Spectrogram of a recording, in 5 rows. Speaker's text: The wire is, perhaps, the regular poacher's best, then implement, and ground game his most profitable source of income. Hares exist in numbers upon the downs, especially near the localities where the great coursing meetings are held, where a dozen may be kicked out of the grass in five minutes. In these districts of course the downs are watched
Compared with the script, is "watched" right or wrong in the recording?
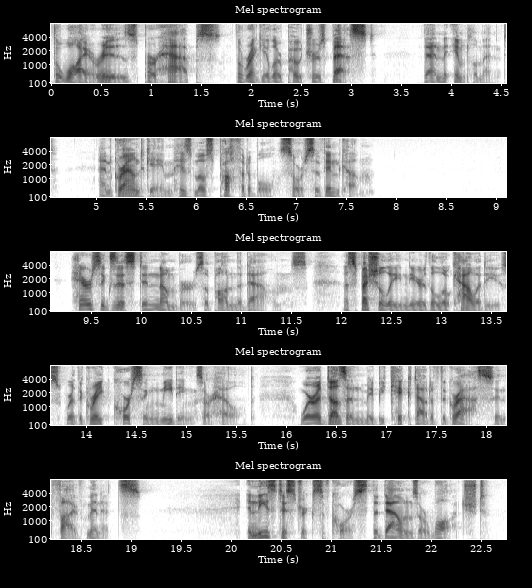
right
